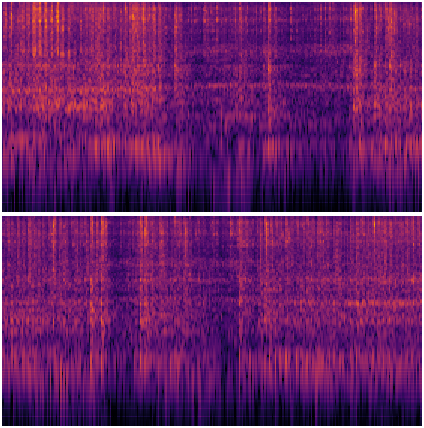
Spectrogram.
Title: loose belts or bad bearings ???????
